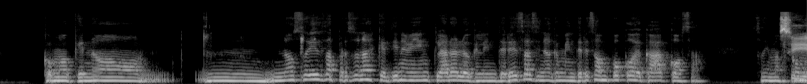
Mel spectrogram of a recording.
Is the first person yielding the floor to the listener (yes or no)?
yes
